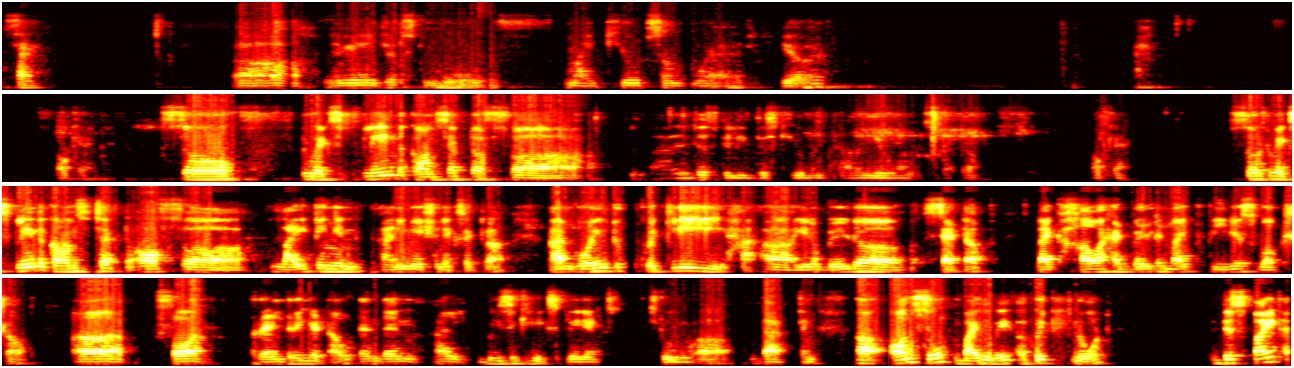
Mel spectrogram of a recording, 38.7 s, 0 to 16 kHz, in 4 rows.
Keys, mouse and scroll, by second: 3.8 g, 5.6 click, 8.0 g, 10.6 a, 16.5 x, 18.8 shift+a.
